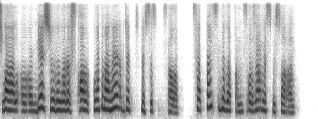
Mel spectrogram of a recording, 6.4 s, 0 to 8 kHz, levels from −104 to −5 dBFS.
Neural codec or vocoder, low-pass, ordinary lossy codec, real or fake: codec, 16 kHz, 0.5 kbps, FreqCodec, smaller model; 7.2 kHz; none; fake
